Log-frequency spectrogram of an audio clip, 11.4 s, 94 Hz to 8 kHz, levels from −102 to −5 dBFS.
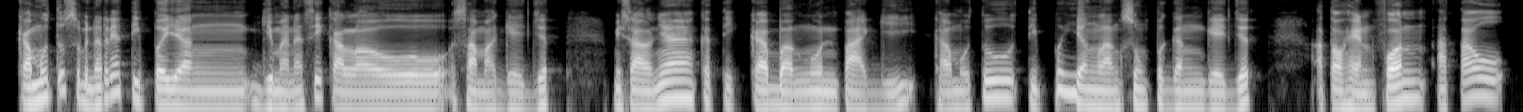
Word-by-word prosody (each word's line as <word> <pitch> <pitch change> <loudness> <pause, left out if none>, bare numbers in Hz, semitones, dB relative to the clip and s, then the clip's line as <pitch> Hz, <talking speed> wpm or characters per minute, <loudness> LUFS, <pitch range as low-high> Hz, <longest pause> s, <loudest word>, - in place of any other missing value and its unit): Kamu 140 +5 +4
tuh - - -3
sebenarnya 150 - 0
tipe 150 -9 0
yang, 115 -2 +3 0.5
gimana 115 0 -1
sih 170 - -2
kalau 105 -1 +2
sama 105 -6 -1
gadget? 105 +3 -4 0.5
Misalnya 125 +9 +3
ketika 125 -6 -2
bangun 110 -1 +1
pagi, 100 +4 -2
kamu 110 +2 -2
tuh 170 0 +2
tipe 130 - -4
yang 130 - +2
langsung 115 +1 -1
pegang 110 -2 -3
gadget 105 +6 -1 0.4
atau 115 - +1
handphone 130 +9 +3
atau 165 +9 -1
115 Hz, 125 wpm, -24 LUFS, 105-135 Hz, 0.5 s, Kamu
